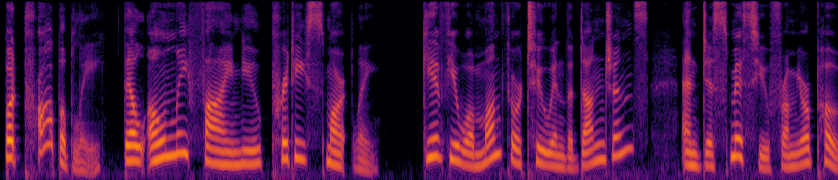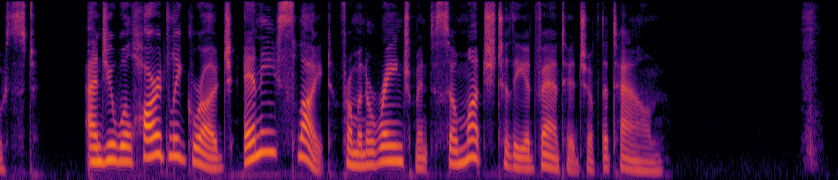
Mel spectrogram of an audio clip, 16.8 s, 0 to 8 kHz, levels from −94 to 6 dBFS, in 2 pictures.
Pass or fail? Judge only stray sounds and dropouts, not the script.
fail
